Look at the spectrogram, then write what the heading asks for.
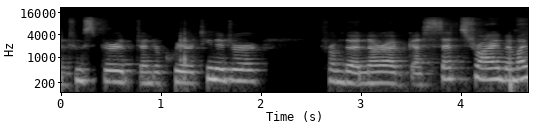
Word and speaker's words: Narragansett: Today I'm going to be talking to Sherenté Harris, who's a two-spirit genderqueer teenager from the Narragansett tribe. Am I pronouncing that right, Sherenté? Very close, yes. Narragansett.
